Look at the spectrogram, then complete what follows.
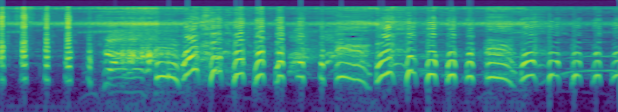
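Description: High-pitched laughter: a rapid run of short 'ha' notes, about five a second, each rising and falling in pitch.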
